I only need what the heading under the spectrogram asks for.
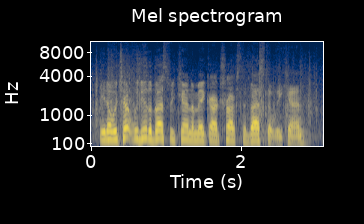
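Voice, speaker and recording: A man with a high pitch speaks with ordinary pitch variation, and the sound is dry with no echo. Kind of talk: sales walkaround commentary. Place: car. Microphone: phone near.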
